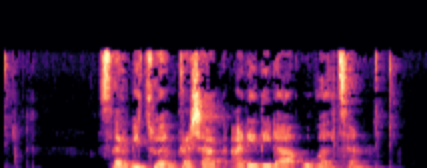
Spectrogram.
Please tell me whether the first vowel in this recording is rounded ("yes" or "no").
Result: no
